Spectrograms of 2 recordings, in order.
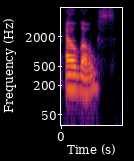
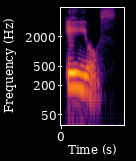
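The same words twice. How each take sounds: First: The double L sounds like an English L. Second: The double L sounds like an English Y. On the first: The speaker calls it wrong. "It's not ellos" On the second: The speaker calls it right. "There's that y sound"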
